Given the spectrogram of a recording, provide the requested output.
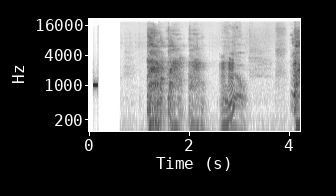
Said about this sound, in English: All the coughs will stay in during the commentary.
